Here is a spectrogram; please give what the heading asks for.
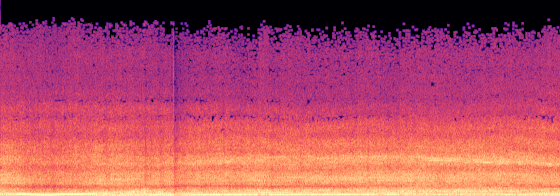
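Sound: bus engine pulling away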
